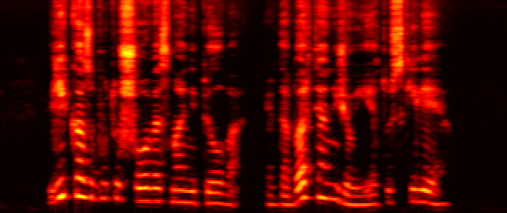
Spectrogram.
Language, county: Lithuanian, Kaunas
